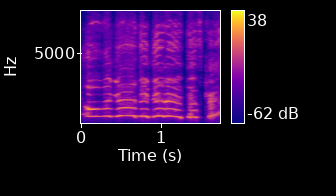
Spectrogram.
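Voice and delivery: high, thrilled squeal; excited squeal. Retold or imitated. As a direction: squeal with delight at the news. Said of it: "I was like".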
